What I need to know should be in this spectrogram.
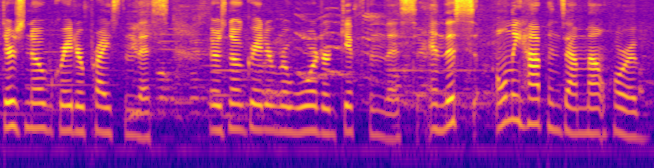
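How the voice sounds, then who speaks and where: A woman's voice: mid-range voice, moderate pace, a crowd in the background. A woman giving an interpreted sermon in a preaching cadence, often putting questions to the congregation.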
